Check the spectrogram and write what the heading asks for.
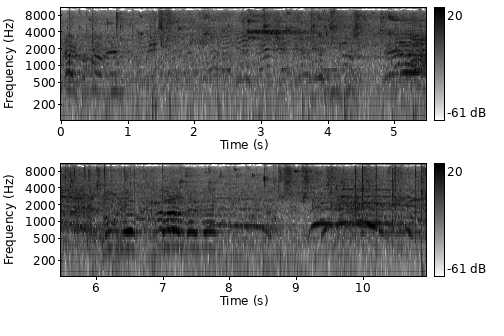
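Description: A basketball being dribbled and bouncing on a hardwood gym floor, with short sneaker squeaks and voices from players and spectators.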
